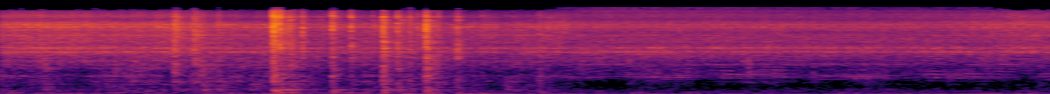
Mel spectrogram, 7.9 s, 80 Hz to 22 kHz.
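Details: 2023 Santa Cruz Megatower after full rocker and link bearing service and drivetrain adjustment: quick run of sharp rear-hub ratchet clicks as the wheel spins freely, fading into a steady hiss; healthy, normal freehub clicking.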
